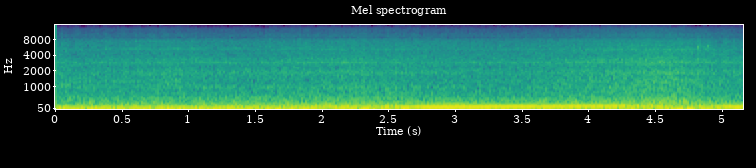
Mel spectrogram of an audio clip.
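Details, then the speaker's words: 1949 Studebaker Champion driven after 20 years in storage, seized drum brakes freed: low rolling rumble, then a low groaning drone rises through the stop as the rusty drums moan under braking. "you could probably hear the terrible rest in the brakes it's not great"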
